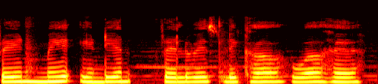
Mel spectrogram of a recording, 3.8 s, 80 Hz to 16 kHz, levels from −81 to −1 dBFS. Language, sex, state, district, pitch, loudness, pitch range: Hindi, male, Assam, Kamrup Metropolitan, 195 Hz, -13 LUFS, 190-195 Hz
